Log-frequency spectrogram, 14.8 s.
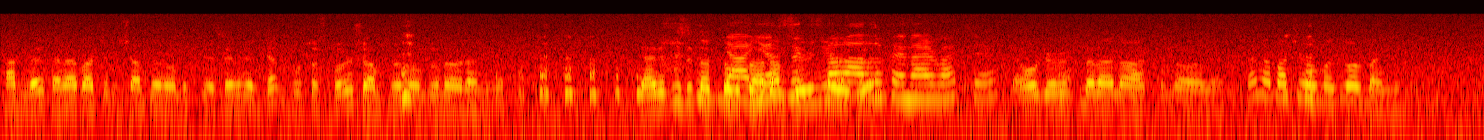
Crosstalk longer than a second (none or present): present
